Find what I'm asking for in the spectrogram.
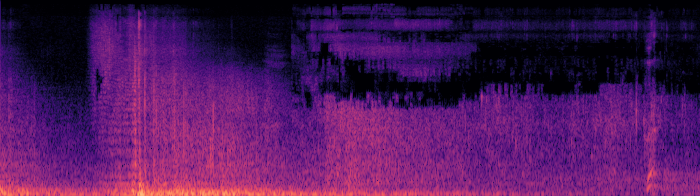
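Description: A Confringo blasting curse in Hogwarts Legacy goes off as one loud booming explosion, then a long rumbling decay and a softer second thump near the end.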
